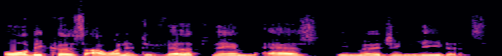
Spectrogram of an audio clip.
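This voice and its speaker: Gravelly, mellow-voiced man explaining ideas. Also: mid-range voice, moderate pace, no room sound, muffled recording. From southern Africa. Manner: lecturing, dense with terms. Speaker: guest, leadership consultant. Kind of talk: interview answers.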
